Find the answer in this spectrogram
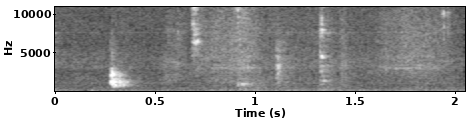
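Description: Faint ticks and strokes of a felt-tip pen writing on a paper worksheet, irregular, the loudest about a third of a second in, over a low steady hum.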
